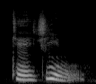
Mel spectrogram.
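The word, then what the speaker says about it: קין: también podemos notar que el nombre de Caín en hebreo se pronuncia kejin que significa lo tengo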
